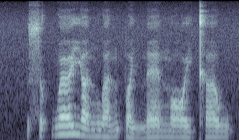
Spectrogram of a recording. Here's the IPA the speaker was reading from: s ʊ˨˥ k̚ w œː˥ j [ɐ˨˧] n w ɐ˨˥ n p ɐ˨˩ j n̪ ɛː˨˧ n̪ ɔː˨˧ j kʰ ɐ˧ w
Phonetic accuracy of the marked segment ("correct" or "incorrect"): incorrect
